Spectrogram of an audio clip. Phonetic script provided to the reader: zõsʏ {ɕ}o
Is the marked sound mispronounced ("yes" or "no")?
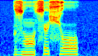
no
